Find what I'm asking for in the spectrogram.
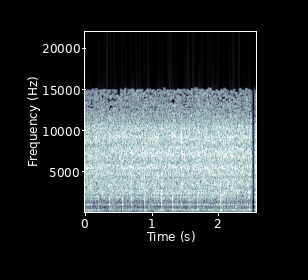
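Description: Steady, close sizzle of bacon lardons frying in a Cookeo multicooker, a dense continuous hiss with faint stirring underneath and no talk.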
